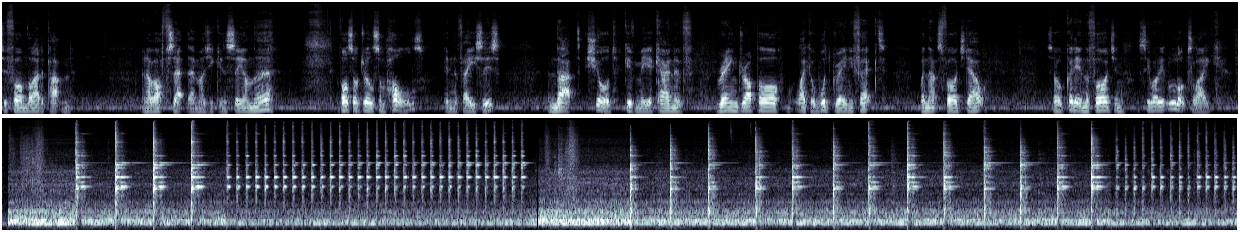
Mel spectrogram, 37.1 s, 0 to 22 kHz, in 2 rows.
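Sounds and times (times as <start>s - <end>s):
hammer ringing on metal: 19.6s - 26.6s, 28.0s - 37.0s.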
